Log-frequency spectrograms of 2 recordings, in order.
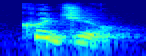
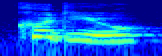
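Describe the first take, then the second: First: The d and y blend into a j sound. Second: The d and y sounds stay separate.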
